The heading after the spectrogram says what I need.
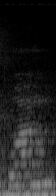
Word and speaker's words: Nguyen: So how do you pronounce this one? Yes, one. One? Sounds like number one. Okay, good.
